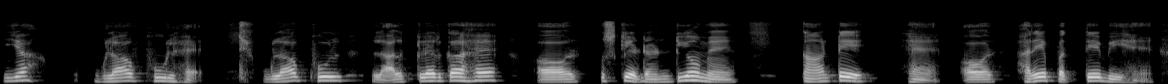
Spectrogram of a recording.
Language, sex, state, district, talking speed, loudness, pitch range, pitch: Hindi, male, Uttar Pradesh, Etah, 110 wpm, -21 LUFS, 125-180 Hz, 160 Hz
